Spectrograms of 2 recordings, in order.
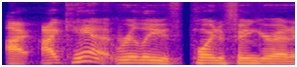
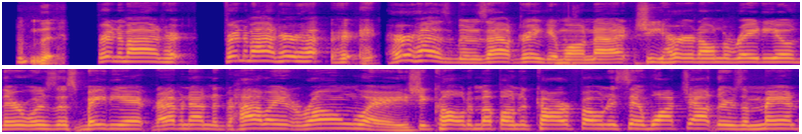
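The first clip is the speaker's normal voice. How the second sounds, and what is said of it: Fast Kentucky accent, Carl Hurley impression. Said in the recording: “a Kentucky accent ... Carl Hurley, who is a family-friendly comedian who's also a professor at Eastern Kentucky. And Carl Hurley, he talked real fast and he sounds like this.”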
